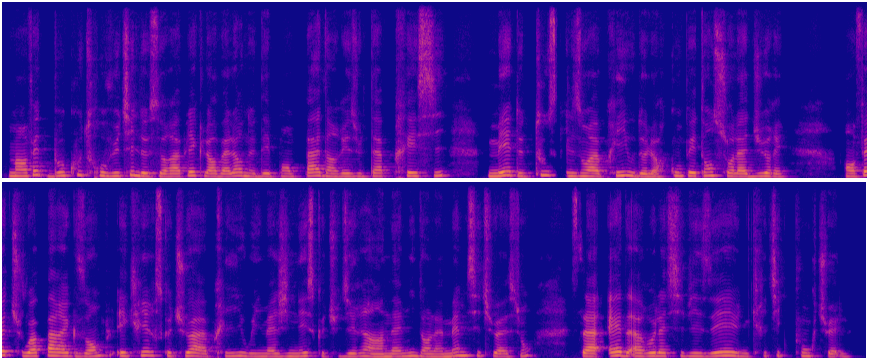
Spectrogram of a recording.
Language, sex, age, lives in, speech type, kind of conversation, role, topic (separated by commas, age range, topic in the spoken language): French, female, 20-24, France, read, expert-assistant, expert, Comment l’intelligence émotionnelle peut-elle m’aider à mieux gérer mes relations au travail ou dans la vie quotidienne ?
